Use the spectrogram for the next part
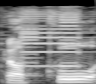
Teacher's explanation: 6 on its own, Roku, accent on the last mora.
